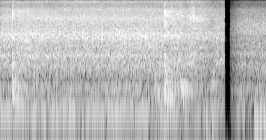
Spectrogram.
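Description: Jaggery melts in a pan for haleem laddoos, giving a continuous close sizzling hiss with a few soft stirring scrapes, steady until it suddenly cuts off near the end, no talk.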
